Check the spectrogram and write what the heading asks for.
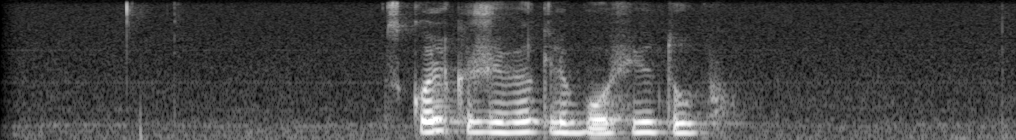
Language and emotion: Russian, neutral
